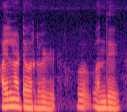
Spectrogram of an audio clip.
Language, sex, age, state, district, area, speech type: Tamil, male, 30-45, Tamil Nadu, Thanjavur, rural, spontaneous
